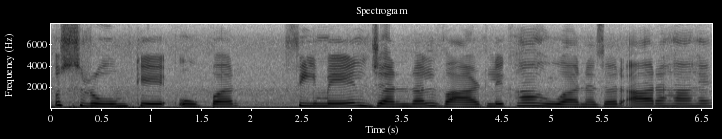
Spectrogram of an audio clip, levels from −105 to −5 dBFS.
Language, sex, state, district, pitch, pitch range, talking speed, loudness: Hindi, female, Madhya Pradesh, Katni, 235 Hz, 220-250 Hz, 120 wpm, -13 LUFS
